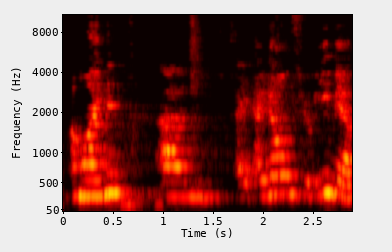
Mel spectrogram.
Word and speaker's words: Wieman: And Carl Wieman, is it Wieman or Wyman? Wyman.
